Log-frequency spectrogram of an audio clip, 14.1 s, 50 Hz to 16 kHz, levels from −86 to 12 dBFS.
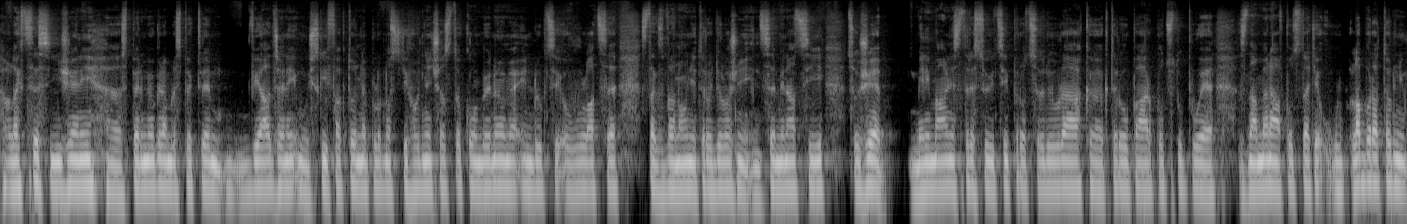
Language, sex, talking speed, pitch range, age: Czech, male, 130 wpm, 120-130 Hz, 40-59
